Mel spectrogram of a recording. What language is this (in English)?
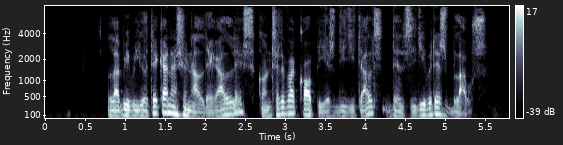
Catalan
